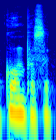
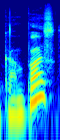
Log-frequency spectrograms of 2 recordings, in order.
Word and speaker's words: компас: Так же знаменитый пример компаса «Компас». Значит, на флоте принято вроде бы говорить «компас», а не «компас», в отличие от всего остального литературного языка.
